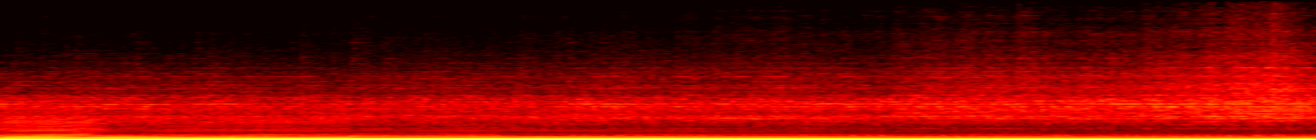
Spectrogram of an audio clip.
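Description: Heavy, distorted electric guitar chord held and left to ring as a loud, steady low drone, with no drum hits. The upper notes shift slightly about two seconds in.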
